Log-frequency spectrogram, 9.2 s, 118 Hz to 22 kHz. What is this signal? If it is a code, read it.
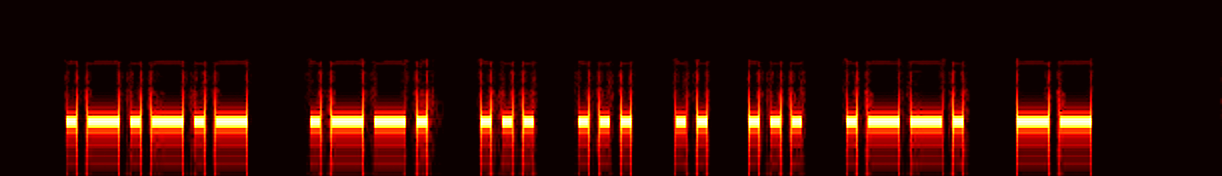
Morse code, heard as a keyed tone, about 15 wpm, spaced as for 12 wpm, 600 Hz. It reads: .PSSISPM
